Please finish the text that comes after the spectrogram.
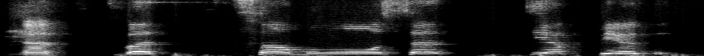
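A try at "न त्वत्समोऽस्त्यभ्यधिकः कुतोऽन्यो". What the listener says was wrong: சத்ய வேண்டாம். சத்ய இல்ல, ஸ்த்ய தான். நத்வத் சமோஸ்த்யப்யதிக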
